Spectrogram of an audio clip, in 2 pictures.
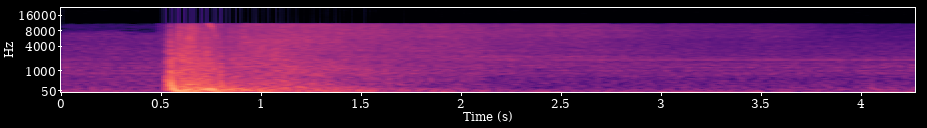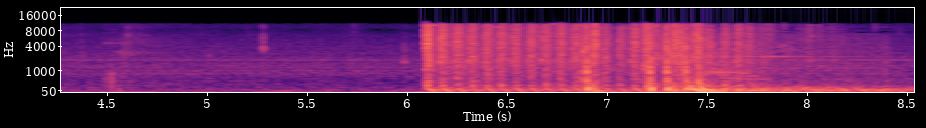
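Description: Gunfire in the video game Call of Duty Modern Warfare comes as a sharp burst, a quieter lull with faint pops, then a loud sustained automatic volley close up.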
